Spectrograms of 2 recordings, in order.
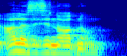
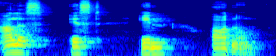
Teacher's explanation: you need this Knacklaut, in each case before, in the beginning of the word, which is a boundary marker · Shown in: second take · So it marks, here starts a new word.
